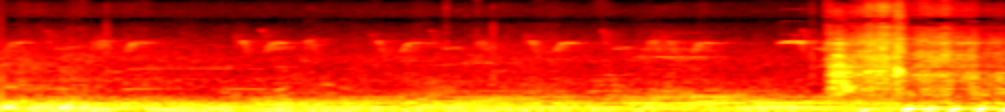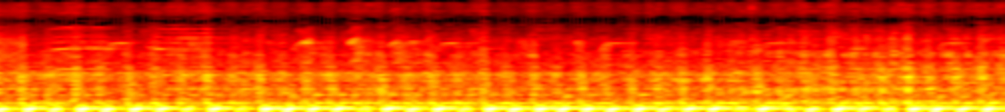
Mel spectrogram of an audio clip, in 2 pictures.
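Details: Motorcycle started via newly installed remote-control relay keyless system: quiet four seconds, then fires cleanly and settles into an even idle of about four beats a second; healthy.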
